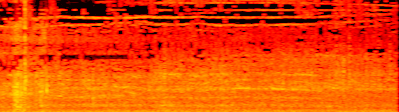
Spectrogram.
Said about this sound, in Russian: А это были звуки рободоставки. Дело в том, что Эстония — это первая страна в Европе, которая разрешила на законодательном уровне ездить беспилотником, беспилотным роботом по тротуарам. Они развозят еду.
